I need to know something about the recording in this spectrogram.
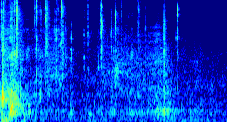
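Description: Faint rustling and light clicks from a diamond painting canvas being handled, with one sharper click at the start.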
